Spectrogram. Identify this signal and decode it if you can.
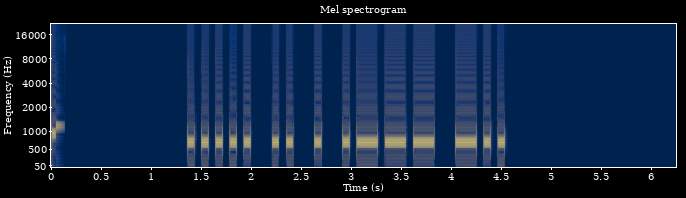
Morse code, heard as a keyed tone, about 17 wpm, 700 Hz. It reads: 5IEJD
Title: Five Challenging Letter-Number Combinations 17wpm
